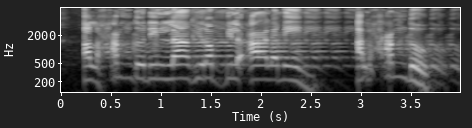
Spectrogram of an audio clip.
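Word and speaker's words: الحمد: না আলহামদুলিল্লাহি রাব্বিল আলামিন আলহামদু এই গলার ভেতর থেকে হেটা উচ্চারণ করবেন হাই হুতি হাই হাওয়াজ নয় আলহামদুলিল্লাহি রাব্বিল আলামিন আলহামদু মানে হচ্ছে সমস্ত প্রশংসা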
